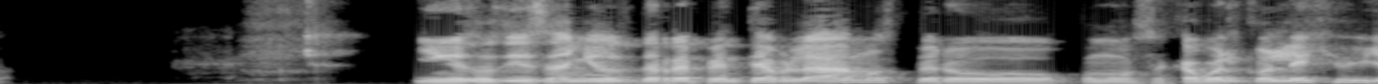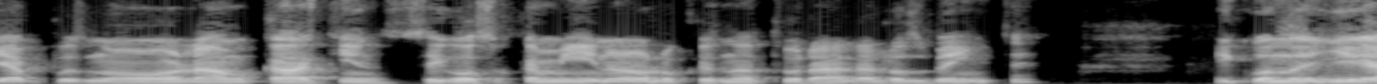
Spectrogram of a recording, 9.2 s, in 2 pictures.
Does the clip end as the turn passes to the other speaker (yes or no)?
no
